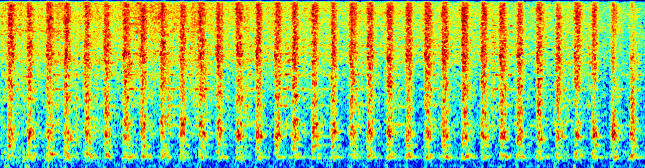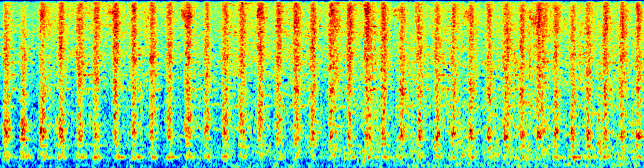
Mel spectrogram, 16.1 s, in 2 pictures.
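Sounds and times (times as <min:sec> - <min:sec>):
steam locomotive: 0:00.0 - 0:16.1.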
